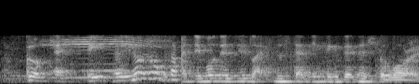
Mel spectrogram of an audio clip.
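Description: Throughout the speech the level is squashed, a level swing of about 15 dB that flattens loud against soft. This is gain pumping, likely from gain set far too high with a fast limiter clamping every peak.

From 1.75 to 1.84 s, and again from 3.71 to 3.78 s, the speech smears into a stretched, fading sound before recovering weakly. This is VoIP packet loss concealed by the Speex speech codec. The decoder fills gaps of about 60 ms and 40 ms, which fits three and two lost 20 ms frames, by extrapolating its last pitch and filter with falling gain.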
